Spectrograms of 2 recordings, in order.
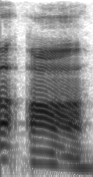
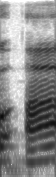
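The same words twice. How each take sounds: First: आ drawn out, falling; long, lower, held आ; long vowel. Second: आ said short; don't draw out the आ; quick, brief आ; short vowel. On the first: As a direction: stretch the आ. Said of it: "खींच के पढ़ेंगे". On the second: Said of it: "कम खींच के पढ़ेंगे". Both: Shown as a demonstration.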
